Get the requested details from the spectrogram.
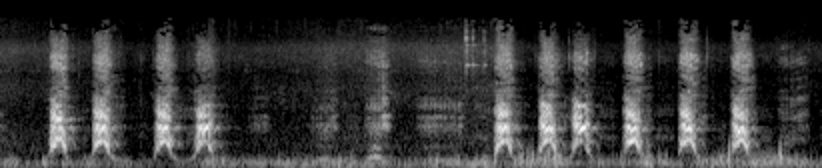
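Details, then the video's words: A dog barks repeatedly, roughly two barks per second in uneven runs, with a brief gap midway; light background hum throughout. "Qeni duke Lehur The dog is barking"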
